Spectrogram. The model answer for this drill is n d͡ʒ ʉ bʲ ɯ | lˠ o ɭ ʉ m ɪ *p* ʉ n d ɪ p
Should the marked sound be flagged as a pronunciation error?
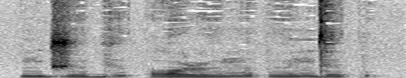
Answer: no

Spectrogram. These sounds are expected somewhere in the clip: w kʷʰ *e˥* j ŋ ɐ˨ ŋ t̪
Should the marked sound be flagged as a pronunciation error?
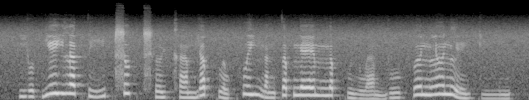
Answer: no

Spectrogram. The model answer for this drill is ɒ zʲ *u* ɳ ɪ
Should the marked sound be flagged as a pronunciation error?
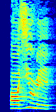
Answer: no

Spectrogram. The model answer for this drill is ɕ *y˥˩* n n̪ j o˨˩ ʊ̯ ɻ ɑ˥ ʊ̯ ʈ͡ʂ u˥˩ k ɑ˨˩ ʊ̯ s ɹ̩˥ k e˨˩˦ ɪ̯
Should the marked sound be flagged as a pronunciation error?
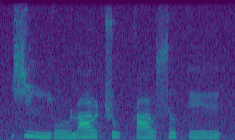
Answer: yes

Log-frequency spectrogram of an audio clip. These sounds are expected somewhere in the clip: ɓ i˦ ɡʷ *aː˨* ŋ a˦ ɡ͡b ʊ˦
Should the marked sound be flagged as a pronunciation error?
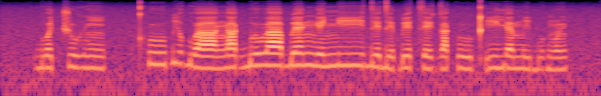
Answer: no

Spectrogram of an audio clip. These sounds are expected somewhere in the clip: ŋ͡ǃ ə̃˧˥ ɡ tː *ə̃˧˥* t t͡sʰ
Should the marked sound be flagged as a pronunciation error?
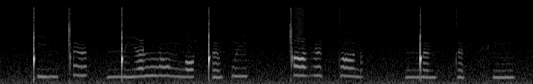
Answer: no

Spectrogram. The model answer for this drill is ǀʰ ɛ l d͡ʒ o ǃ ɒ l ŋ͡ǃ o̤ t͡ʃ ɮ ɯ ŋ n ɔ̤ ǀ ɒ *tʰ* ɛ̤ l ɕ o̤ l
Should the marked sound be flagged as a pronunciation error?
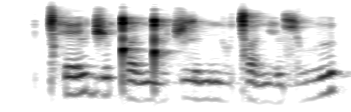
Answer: yes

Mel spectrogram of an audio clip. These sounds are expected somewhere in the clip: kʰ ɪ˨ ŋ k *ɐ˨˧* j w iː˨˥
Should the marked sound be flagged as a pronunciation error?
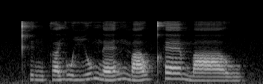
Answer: no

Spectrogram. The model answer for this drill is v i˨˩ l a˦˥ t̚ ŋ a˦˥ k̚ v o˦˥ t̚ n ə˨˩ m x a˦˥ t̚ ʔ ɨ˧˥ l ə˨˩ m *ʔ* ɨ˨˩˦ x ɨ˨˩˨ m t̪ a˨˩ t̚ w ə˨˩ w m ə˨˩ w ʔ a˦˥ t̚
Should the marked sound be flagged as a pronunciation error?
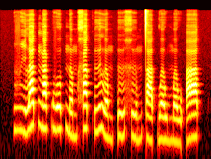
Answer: no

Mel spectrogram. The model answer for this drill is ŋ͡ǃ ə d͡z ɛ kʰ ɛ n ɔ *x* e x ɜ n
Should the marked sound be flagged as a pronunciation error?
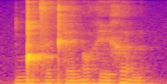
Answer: no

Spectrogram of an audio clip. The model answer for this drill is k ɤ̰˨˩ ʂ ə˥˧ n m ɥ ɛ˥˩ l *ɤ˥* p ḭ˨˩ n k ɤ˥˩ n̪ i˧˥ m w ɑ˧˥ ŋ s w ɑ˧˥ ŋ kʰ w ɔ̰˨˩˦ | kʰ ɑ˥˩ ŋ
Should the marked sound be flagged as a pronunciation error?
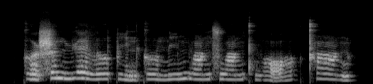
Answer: no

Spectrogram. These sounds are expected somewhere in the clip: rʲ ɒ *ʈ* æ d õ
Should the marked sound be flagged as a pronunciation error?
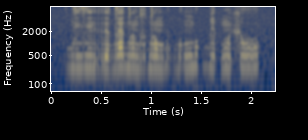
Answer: yes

